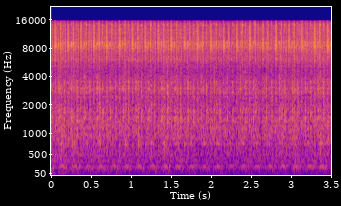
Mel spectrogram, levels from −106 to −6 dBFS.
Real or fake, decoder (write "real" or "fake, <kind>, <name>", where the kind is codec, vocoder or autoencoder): fake, vocoder, BigVGAN v2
